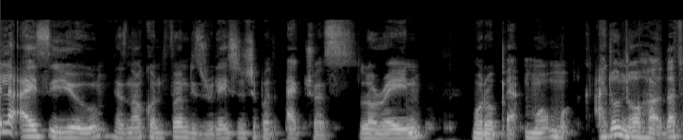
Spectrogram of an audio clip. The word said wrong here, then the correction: Moropa: Just please pronounce her surname and name properly. – Moropa. – I read Moropa.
